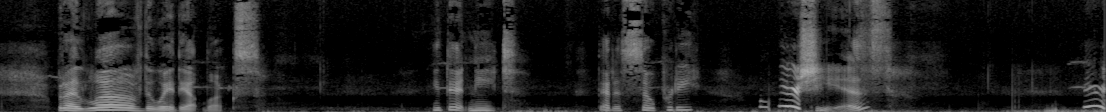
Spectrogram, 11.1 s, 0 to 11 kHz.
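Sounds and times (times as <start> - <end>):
woman's high-pitched voice: 7.6 - 9.1.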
